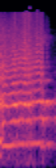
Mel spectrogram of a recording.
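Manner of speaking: very high-pitched tire squeal; imitated screeching brakes. Dad's car stopping hard beside him, imitated screech. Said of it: "He, like, stopped hard".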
